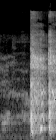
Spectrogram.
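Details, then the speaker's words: Simulated cough in a role-play dialogue: two quick, sharp, dry coughs after a brief soft voiced sound; the speaker says she feels sick, keeps coughing and has a headache. "I keep coughing and my head is killing me."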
